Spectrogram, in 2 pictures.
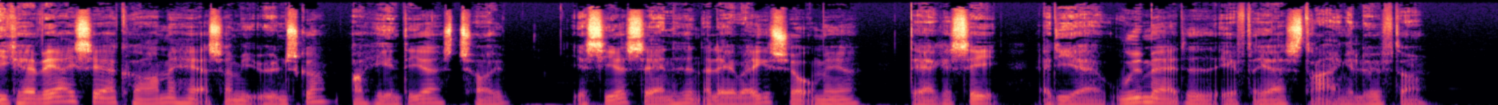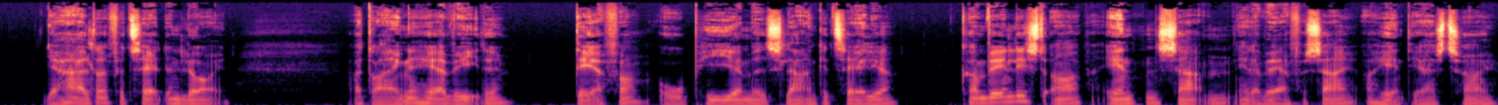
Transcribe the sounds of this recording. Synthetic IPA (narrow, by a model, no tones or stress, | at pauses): ikʰæʋæɐ̰isæɐ̰kʰɒ̽məɦæɐ̰sɒ̽miʔønsɡ̥ɐɒ̽ɦend̥əjæɐst͡sʰɒ̽ɪjʔɑ̈ɪsiːɐsænhe̝ð̰ˠnʔɒ̽lɛːʊɐe̝ɡ̥əɕɒ̰ʊmejd̥æjɑ̈ɪkʰæse̝̰ː | ʔæd̥iæɐuðˠmæɐd̥əð̞̩ˠefd̥ɐjæɐsd̥ʁaŋəløfd̥ɐː | jɑ̈ɪɦɑ̈ɑld̥ʁifɒ̽t͡sʰæl̰d̥enlɒ̽ɪ̰n | ʔɒ̽d̥ʁaŋənəɦæɐ̰ʋe̝̰d̥ed̥æɐfɒ̽opʰiːɐmeð̞ˠslɑ̈ŋd̥e̝t͡sʰæljɐ | kʰɒ̽mʋenlisd̥ɒ̽b̥end̥n̩sɑ̈m̰n̩ʔelɐʋæɐ̰fɒ̽sɑ̈ɪɒ̽ɦen̰d̥əjæɐst͡sʰɒ̽ɪ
